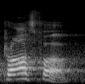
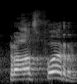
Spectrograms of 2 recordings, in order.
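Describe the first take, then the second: First: The final r sound is soft or silent. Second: The final r sound is strongly pronounced. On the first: The speaker calls it right. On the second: The speaker calls it wrong.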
